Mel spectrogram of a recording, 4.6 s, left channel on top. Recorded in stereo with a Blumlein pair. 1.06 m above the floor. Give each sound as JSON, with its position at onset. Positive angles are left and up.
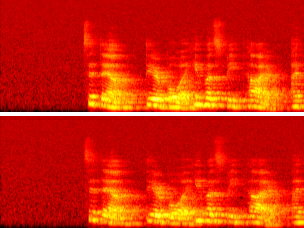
{"t": 1.2, "sound": "a man speaking", "azimuth_deg": 45, "distance_m": 0.9}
